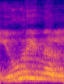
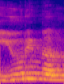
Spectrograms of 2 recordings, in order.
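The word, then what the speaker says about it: urinal: ಕನ್ನಡದ ವ್ಯಂಜನ ಅದಕ್ಕೆ ಈ ಯೂರಿನಲ್ ನ ಮೊದಲು ಎ ಅಕ್ಷರವನ್ನು ಬಳಸಬೇಕು ಇದು ಯಾಕೆ ಯಾಕಂದ್ರೆ ವೊವೆಲ್ ನಿಂದ ಶುರುವಾಗಿದ್ದರೂ ಕೂಡ ಇದರ ಧ್ವನಿ ಕಾನ್ಸೋನೆಂಟ್ ನಂದು ಸರಿನಾ ಇನ್ನೊಂದು ಉದಾಹರಣೆ ಒಬ್ಬ ಯುರೋಪಿಯನ್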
